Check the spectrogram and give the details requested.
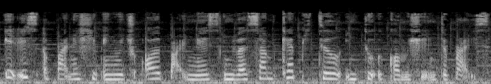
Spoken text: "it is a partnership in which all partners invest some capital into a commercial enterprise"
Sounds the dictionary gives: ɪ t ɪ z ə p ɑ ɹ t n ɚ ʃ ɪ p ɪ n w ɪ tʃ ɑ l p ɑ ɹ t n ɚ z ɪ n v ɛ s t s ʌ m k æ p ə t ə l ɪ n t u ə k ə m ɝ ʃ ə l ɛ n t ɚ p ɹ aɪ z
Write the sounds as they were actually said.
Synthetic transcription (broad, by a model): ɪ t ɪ s ə p ɑ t n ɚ ʃ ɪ p ɪ n w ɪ tʃ ɑ l p ɑ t n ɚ s ɪ n v ɛ s t s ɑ m k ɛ p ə t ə l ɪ n t u ə k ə m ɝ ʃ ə n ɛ n t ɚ p ɹ aɪ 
